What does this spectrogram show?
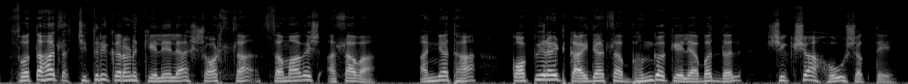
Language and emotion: Marathi, neutral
